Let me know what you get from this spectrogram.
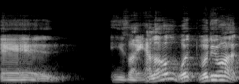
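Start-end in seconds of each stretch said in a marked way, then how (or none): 1.5-2.4 put-on rapid broken English, thick Chinese accent, fast and high. Retelling a call with a restaurant owner about a DoorDash order, heavy accent. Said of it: "Talking real fast, broken, English, heavy accent".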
